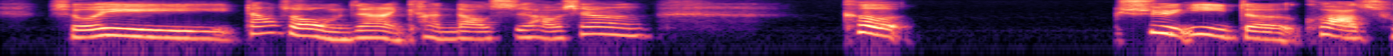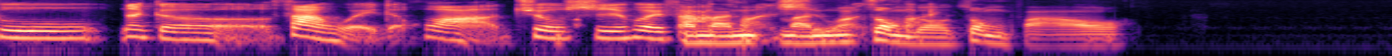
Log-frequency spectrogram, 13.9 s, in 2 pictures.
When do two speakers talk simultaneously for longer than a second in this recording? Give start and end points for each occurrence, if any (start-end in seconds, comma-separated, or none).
10.4-11.6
